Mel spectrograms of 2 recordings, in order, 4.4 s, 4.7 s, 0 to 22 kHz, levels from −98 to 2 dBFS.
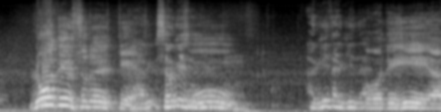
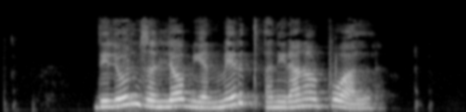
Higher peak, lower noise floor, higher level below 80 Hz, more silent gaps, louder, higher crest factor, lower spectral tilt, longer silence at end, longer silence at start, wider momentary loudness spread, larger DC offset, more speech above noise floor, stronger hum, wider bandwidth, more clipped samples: first, -2 dBFS vs -8 dBFS; second, -44 dBFS vs -81 dBFS; first, -44 dBFS vs -64 dBFS; neither; about the same, -20 LUFS vs -22 LUFS; about the same, 18 dB vs 16 dB; about the same, -6.5 dB/octave vs -7 dB/octave; second, 0 s vs 0.9 s; second, 0 s vs 0.95 s; about the same, 10 LU vs 8 LU; neither; second, 25 dB vs 59 dB; neither; first, 17.5 kHz vs 11 kHz; neither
